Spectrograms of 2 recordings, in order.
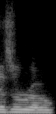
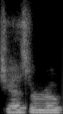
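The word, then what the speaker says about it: Jezero: what you're seeing now this is called the yzero crater or if you watch nasa coverage jezreel craters what they use a lot i go with the american pronunciation uh and uh there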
